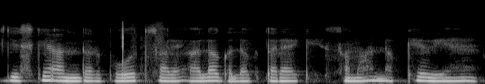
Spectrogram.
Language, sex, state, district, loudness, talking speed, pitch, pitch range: Hindi, female, Uttar Pradesh, Saharanpur, -22 LUFS, 135 wpm, 155 Hz, 155-165 Hz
